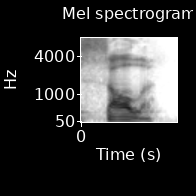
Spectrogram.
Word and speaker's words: Saleh: Props to Matt Maiocco for uh, tweeting out the pronunciation. It is Saleh, Robert Saleh, uh, and he was also with uh, Kyle Shanahan for four years with the Texans.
